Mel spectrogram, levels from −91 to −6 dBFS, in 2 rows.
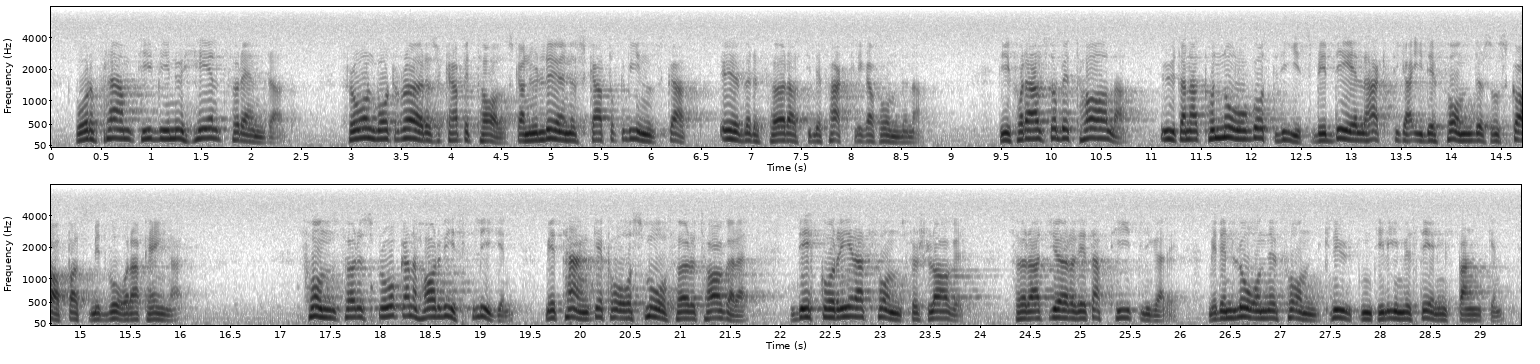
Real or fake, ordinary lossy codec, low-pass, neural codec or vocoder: real; none; none; none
